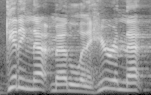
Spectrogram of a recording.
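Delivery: put-on high-pitched, rousing speech to a child; retold fired-up dad speech; motivational pep talk. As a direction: paint the victory like a movie coach. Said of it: "like Rocky, like giving my son a speech".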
